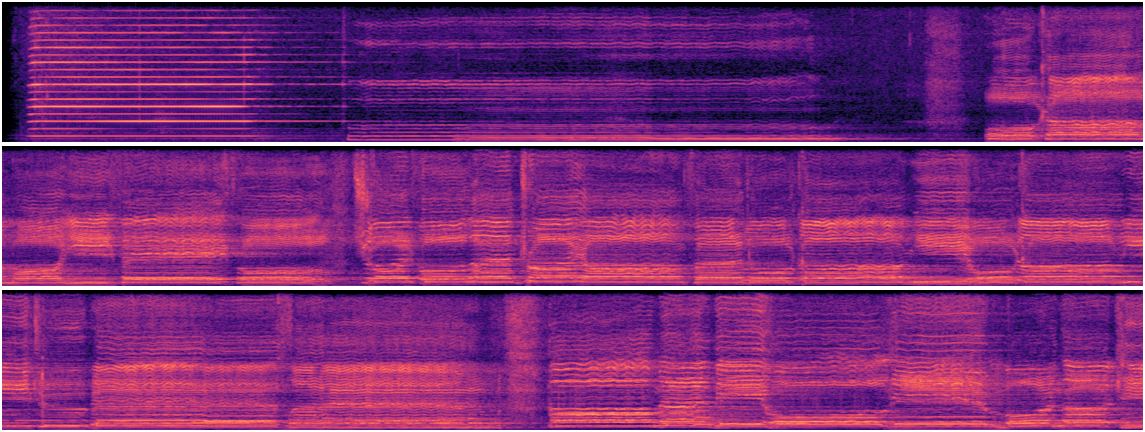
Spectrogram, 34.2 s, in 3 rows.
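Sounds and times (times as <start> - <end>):
tenor singing a carol in barbershop style: 0.3 - 8.8, 9.8 - 34.2.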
